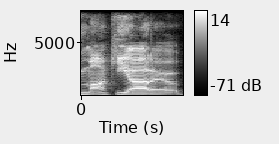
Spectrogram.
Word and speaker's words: macchiato: It's not spelled the way it's pronounced. It's like it's supposed to be macchiato.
